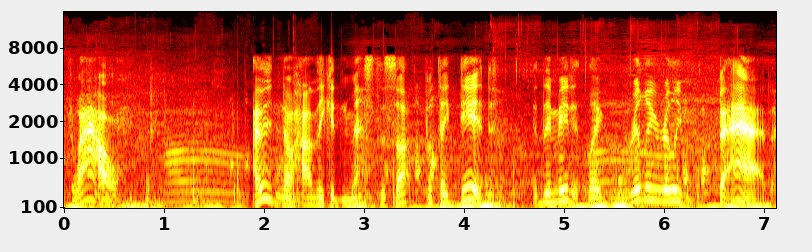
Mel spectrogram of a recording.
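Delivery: loud, high-pitched retold amazement; stunned disbelief. Gamer recounting how badly they messed up the movie, stunned disbelief. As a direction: exclaim in appalled astonishment, stretching the last word.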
